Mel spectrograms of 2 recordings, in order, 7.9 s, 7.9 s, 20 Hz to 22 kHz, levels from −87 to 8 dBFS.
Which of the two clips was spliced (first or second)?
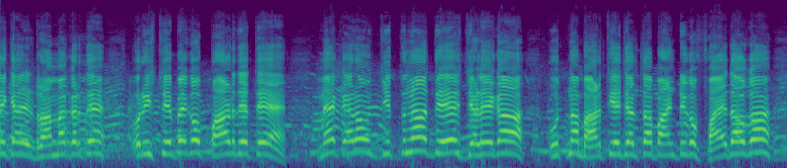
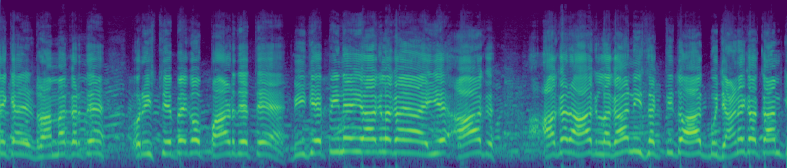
second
